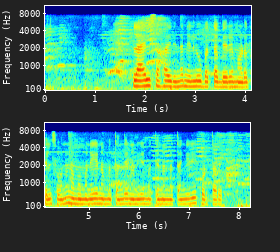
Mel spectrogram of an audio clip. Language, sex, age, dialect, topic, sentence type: Kannada, female, 31-35, Central, agriculture, statement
